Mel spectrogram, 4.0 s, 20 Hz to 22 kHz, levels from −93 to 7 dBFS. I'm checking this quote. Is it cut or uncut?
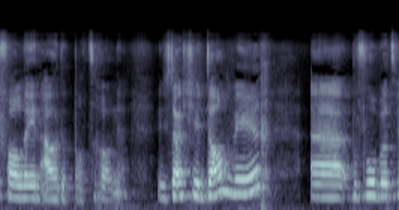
uncut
